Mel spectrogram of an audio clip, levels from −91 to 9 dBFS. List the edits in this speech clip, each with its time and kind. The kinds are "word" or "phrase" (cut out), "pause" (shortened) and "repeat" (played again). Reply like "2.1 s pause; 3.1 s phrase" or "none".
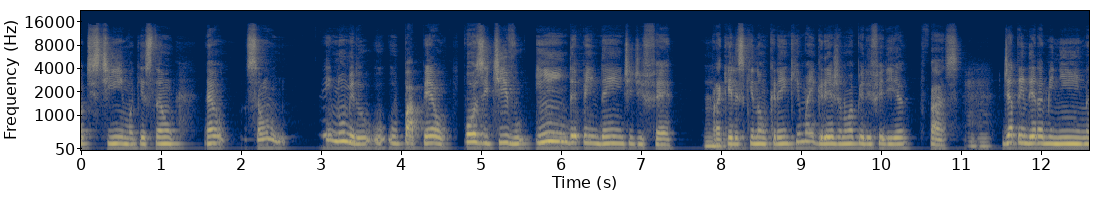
4.7 s pause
